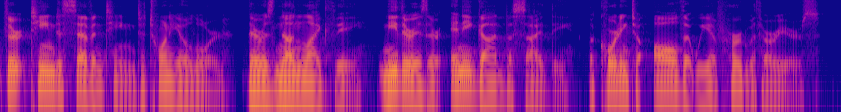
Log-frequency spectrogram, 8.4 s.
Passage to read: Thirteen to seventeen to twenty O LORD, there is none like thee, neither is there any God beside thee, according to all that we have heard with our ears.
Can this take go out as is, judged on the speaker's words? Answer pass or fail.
pass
